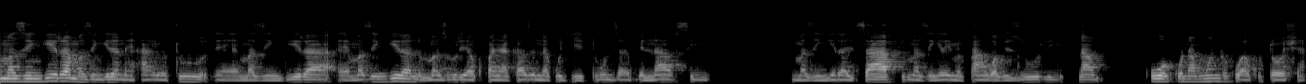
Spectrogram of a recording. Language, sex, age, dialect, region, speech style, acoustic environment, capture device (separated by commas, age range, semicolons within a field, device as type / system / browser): Swahili, male, 18-24, Kenya - Nairobi Sheng-influenced, Kenya, happy, people talking, desktop / Windows / Chrome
